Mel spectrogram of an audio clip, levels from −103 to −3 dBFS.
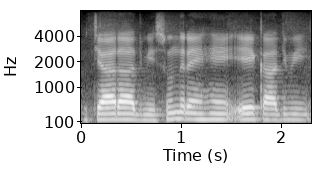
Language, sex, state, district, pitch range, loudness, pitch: Hindi, male, Rajasthan, Bikaner, 145-155 Hz, -15 LUFS, 155 Hz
